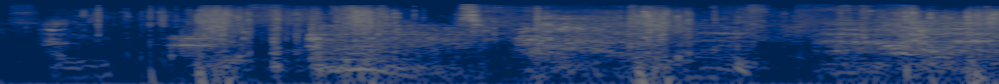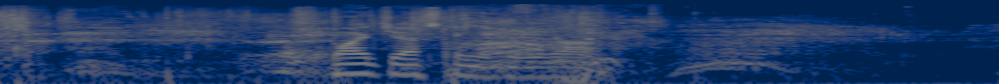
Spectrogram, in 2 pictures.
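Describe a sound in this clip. A second man answers angrily, raising his voice.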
